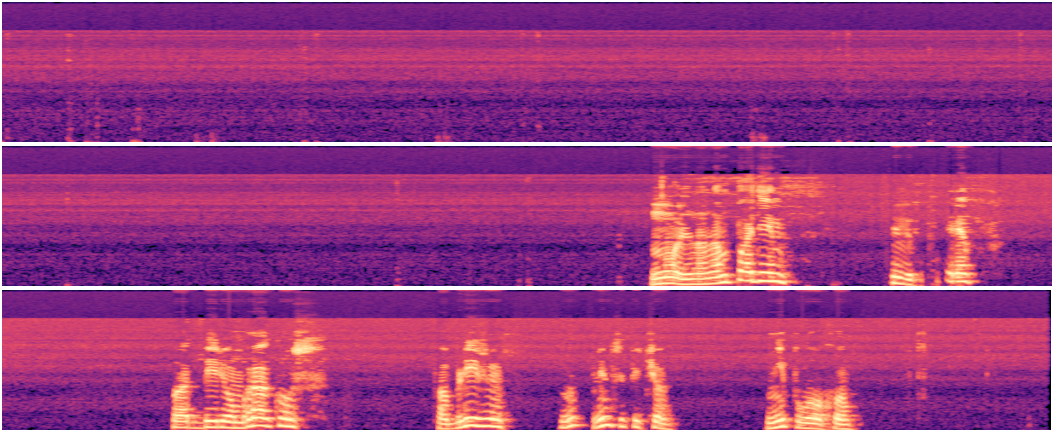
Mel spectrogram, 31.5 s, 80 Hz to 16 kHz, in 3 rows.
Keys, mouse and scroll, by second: 0.0 middle click, 3.0 click, 4.4 r, 9.2 click, 11.2-14.6 drag, 17.0 KP_0, 19.7 shift+f, 22.8 click, 31.3 middle click.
